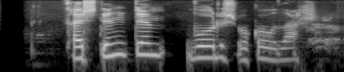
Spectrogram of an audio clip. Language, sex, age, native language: Icelandic, female, 10, Icelandic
